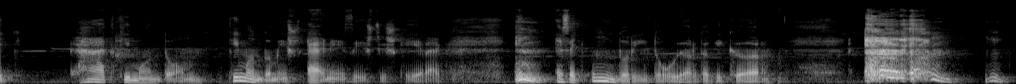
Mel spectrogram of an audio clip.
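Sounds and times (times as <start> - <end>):
speech: 0.8 - 7.9, 8.6 - 10.1
coughing and throat clearing: 5.1 - 5.6, 8.6 - 10.1.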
